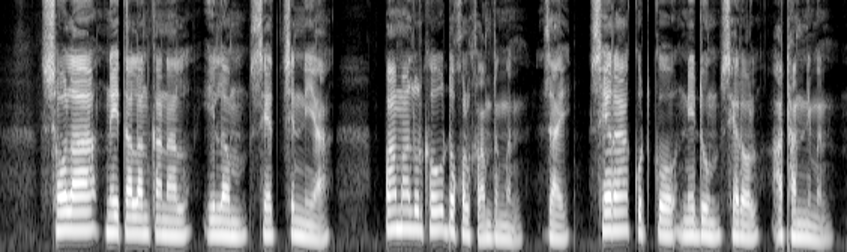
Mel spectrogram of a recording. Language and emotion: Bodo, neutral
